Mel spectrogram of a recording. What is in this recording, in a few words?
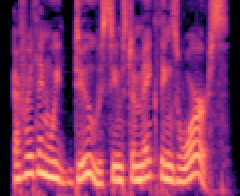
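citizen remarks, female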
